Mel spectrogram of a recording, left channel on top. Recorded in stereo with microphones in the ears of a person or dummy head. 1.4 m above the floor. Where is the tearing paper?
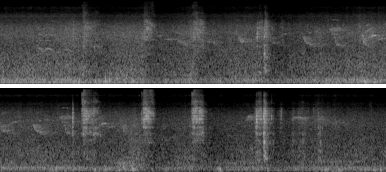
80° right, 0.9 m.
